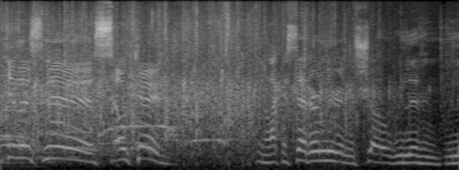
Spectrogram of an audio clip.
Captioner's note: audience cheers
